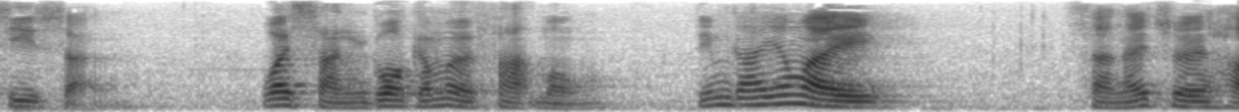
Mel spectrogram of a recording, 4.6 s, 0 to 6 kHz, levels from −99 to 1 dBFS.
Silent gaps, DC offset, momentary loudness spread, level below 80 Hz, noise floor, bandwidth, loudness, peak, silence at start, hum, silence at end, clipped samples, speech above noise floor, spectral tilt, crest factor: none; under 0.1%; 18 LU; -66 dBFS; -54 dBFS; 6 kHz; -23 LUFS; 0 dBFS; 0 s; none; 0 s; under 0.1%; 31 dB; -6 dB/octave; 24 dB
